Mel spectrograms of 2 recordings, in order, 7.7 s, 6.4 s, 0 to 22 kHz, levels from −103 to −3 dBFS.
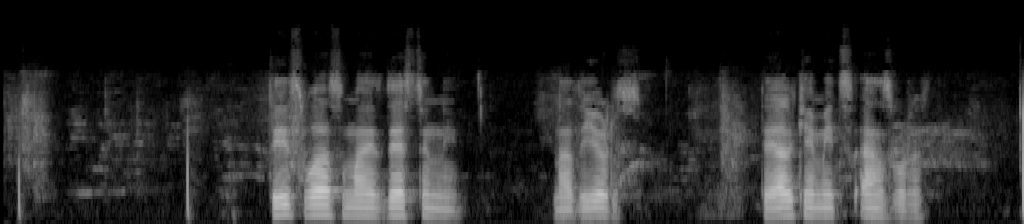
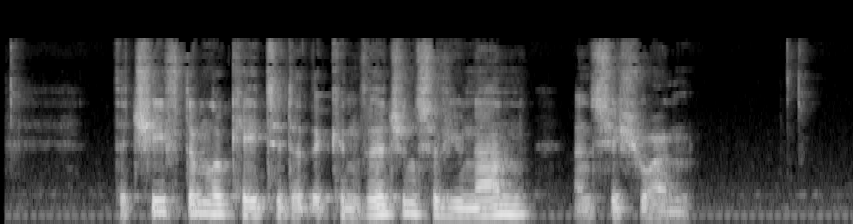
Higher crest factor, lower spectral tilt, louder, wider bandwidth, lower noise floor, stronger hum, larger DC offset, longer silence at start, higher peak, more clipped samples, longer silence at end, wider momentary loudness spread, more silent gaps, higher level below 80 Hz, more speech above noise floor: first, 28 dB vs 20 dB; about the same, -5.5 dB/octave vs -5.5 dB/octave; second, -37 LUFS vs -25 LUFS; second, 10 kHz vs 11.5 kHz; first, -78 dBFS vs -63 dBFS; neither; neither; second, 0.15 s vs 0.85 s; second, -12 dBFS vs -6 dBFS; neither; second, 0.75 s vs 1.25 s; first, 21 LU vs 12 LU; neither; second, -82 dBFS vs -58 dBFS; about the same, 41 dB vs 38 dB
